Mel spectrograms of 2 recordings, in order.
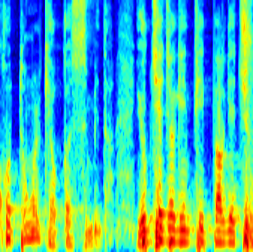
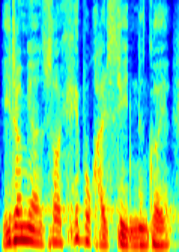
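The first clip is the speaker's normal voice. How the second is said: ordinary talk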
